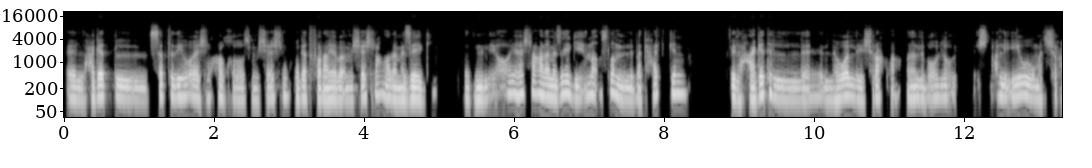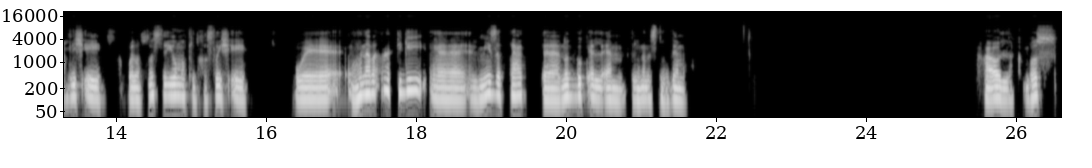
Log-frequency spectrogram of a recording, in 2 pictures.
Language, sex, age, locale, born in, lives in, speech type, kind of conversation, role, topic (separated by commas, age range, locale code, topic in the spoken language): Arabic, male, 20-24, ar-EG, Egypt, Egypt, conversation, podcast, guest, بتستخدم أنهي تطبيق للإنتاجية كل يوم وليه؟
